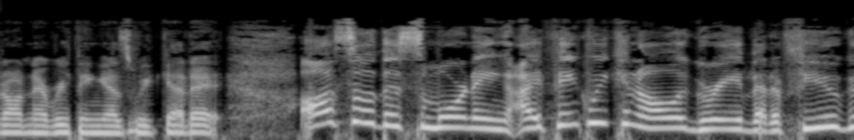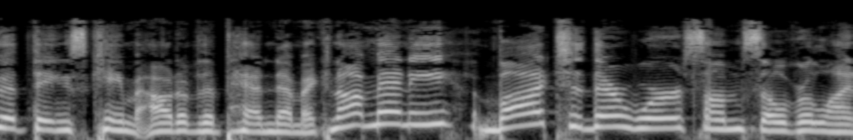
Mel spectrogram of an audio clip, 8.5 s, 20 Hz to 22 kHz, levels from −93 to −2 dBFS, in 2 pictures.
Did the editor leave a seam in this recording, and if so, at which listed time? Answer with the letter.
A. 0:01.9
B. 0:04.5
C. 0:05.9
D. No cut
D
